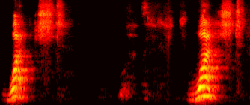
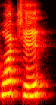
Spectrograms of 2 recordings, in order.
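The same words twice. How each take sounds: First: "Watched" as one syllable ending in a T; correct pronunciation. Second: "watch it" in two syllables, sounding the -ed; wrong pronunciation. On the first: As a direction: model "Watched" with a crisp final T, no extra vowel. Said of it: "this is going to be T". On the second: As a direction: mispronounce it as "watch it", extra syllable at the end. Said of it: "So it's not watch it". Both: Shown as a demonstration.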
